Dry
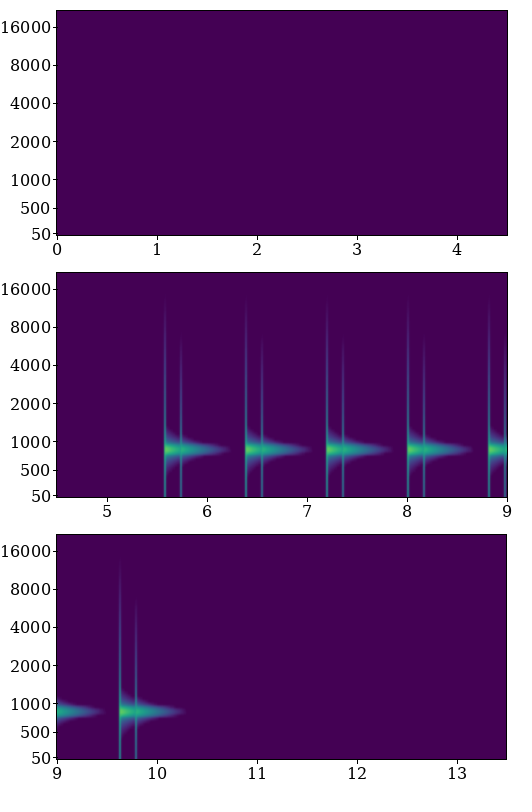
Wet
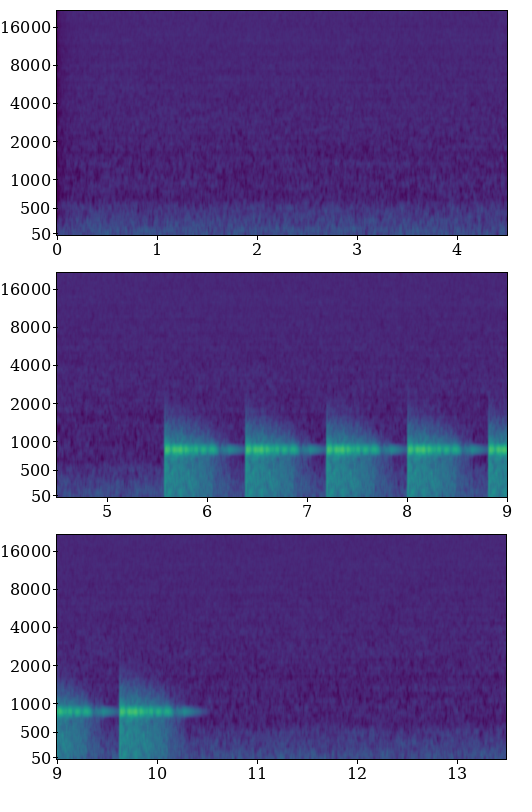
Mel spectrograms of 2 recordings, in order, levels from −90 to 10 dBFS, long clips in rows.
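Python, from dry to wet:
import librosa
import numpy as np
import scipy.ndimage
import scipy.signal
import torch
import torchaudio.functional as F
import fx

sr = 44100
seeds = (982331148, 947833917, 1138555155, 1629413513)

y = scipy.signal.sosfilt(scipy.signal.butter(2, 1000.0, 'lowpass', fs=sr, output='sos'), x)
y = fx.low_shelf(y, sr, hz=120.0, db=-9.0)
y = fx.dmg_noise_colour(y, sr, seeds[0], colour='white', level_db=-60.0)
y = fx.curve_eq(y, sr, hz=(120.0, 450.0, 670.0), db=(0, -6, -14))
y = fx.rev_gated(y, sr, seeds[1], gate_ms=500, shape='falling', drr_db=-6.5)
y = y * librosa.db_to_amplitude(9.0)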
